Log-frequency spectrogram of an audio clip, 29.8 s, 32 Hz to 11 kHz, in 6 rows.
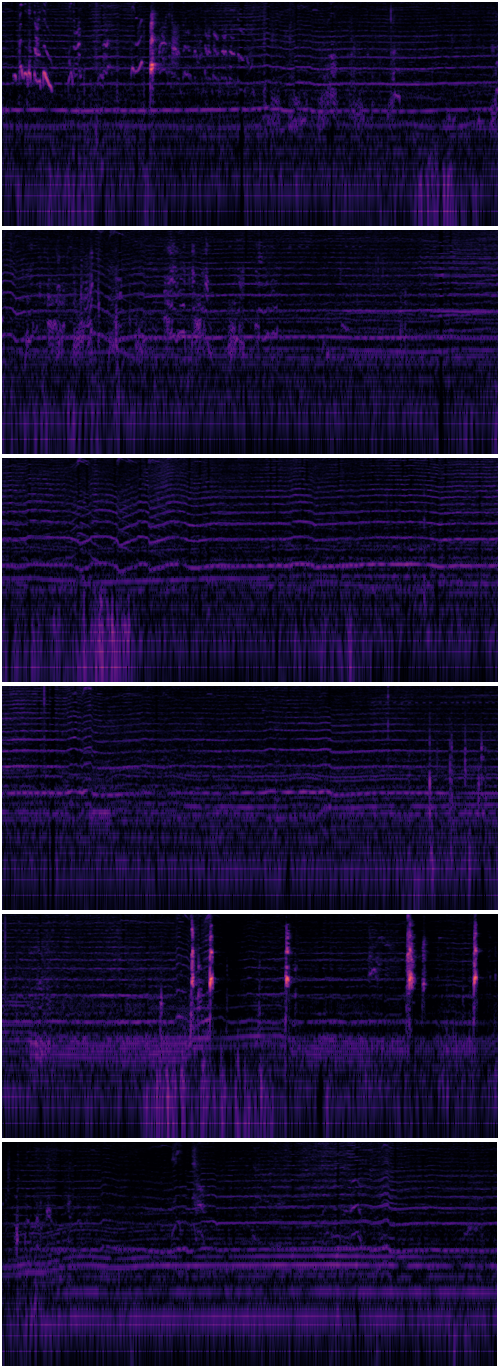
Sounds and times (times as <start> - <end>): Outside, rural or natural: 0.0 - 29.7.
